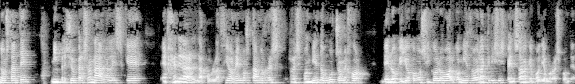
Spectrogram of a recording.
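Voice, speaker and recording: A man's ordinary speaking voice, fairly high in pitch, with ordinary pitch variation and a moderate pace. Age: 60s. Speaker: retired psychologist. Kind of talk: TV interview.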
